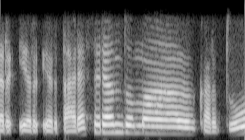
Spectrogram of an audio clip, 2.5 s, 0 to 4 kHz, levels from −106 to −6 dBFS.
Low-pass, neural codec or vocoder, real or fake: 3.6 kHz; none; real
